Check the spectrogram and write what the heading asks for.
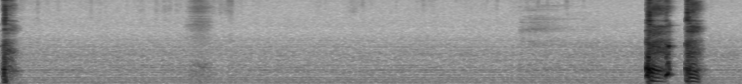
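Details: Coughing, female: a sharp cough at the start, then a long quiet pause, then two strong coughs in quick succession.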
